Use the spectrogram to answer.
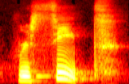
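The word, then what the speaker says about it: receipt: 는 영어로 어떻게 말할까요 영어로 영수증은 불씨 라고 합니다 스펠링 에는 피가 들어가 있지만 사실 입히는 묵음 이에요 그래서 불씨 라고 발음해야 한다는 거의 해주세요 뭐 그라하 합법을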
